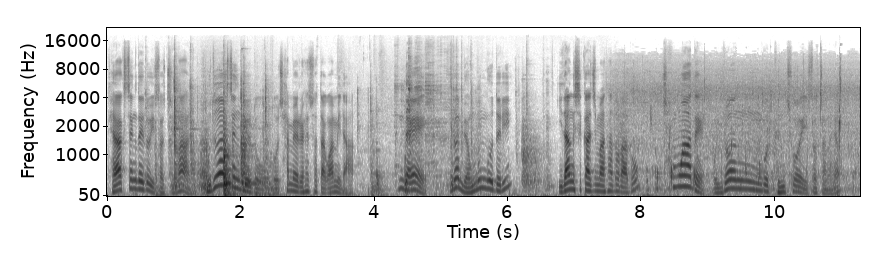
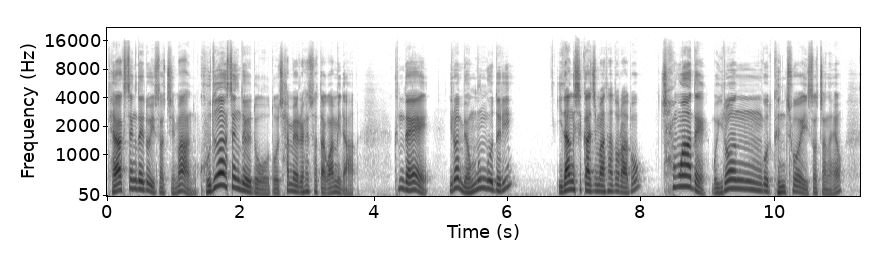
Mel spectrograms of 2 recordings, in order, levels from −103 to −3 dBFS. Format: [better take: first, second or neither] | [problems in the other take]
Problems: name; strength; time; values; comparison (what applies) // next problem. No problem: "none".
second | household noises; loud; throughout; 3 dB below the speech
